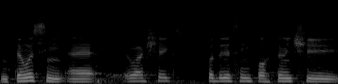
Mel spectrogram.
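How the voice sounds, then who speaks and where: A man's dark, mellow tone at a fairly slow pace. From Northeast Brazil, Fortaleza. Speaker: visual artist. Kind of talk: artist talk. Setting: talk with live audience. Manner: halting, many fillers.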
